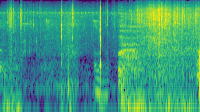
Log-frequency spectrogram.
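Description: A snakehead (haruan) being clamped with a fish lip grip and lifted from the water: a sharp click about two seconds in, then a loud, rough splashing and rustling noise for the last second and a half.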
